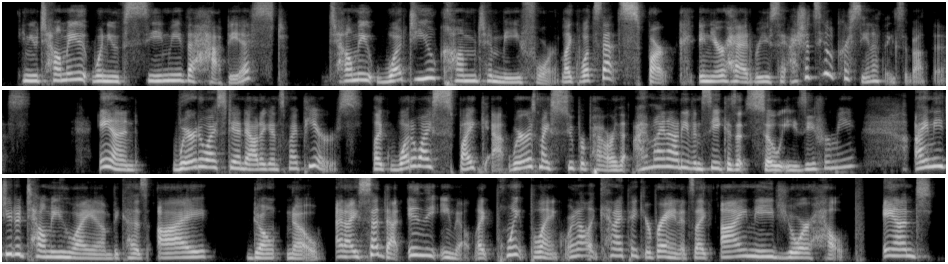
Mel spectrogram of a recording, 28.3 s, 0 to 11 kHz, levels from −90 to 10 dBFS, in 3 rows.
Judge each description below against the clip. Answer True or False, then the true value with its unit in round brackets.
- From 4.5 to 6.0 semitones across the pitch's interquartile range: True (5.4 semitones)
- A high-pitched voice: True (215 Hz)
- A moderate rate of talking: False (225 wpm)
